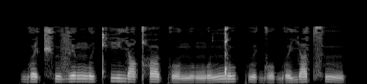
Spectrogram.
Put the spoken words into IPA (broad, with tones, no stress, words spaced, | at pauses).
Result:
ɡʷɛ˧ t͡ʃʰɯ˧ve˦ ŋʷi˧ kʰi˦ja˧ qʰu˧ko˨ nu˨ŋʷɯ˨˦ŋ͡ǃu˦kʷe˧ ɡo˨ɡʷe˧ ja˦t͡sʰɯ˦˨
